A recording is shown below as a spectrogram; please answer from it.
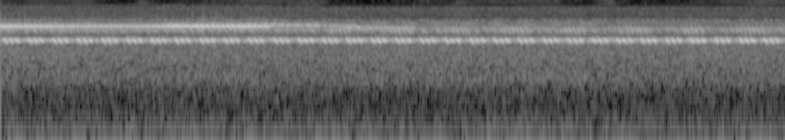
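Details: Bell cricket song with a bright ringing tone strongest in the first two seconds over a continuous fast-pulsed high trill; no other sounds.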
